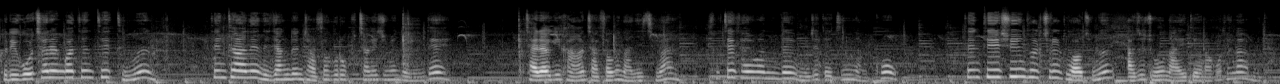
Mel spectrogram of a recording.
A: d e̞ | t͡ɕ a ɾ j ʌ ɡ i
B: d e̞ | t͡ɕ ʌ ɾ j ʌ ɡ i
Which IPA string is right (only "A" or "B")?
A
